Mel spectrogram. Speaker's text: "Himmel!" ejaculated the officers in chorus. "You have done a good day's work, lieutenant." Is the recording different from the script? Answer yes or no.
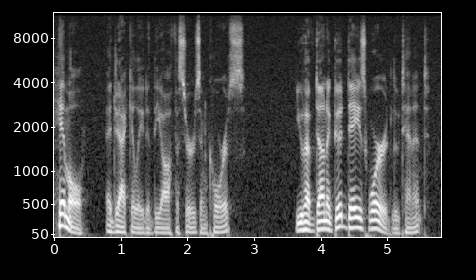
yes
